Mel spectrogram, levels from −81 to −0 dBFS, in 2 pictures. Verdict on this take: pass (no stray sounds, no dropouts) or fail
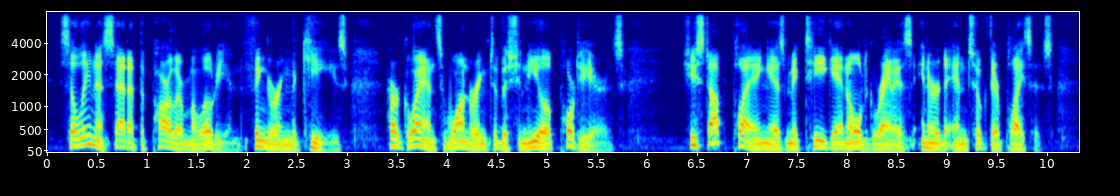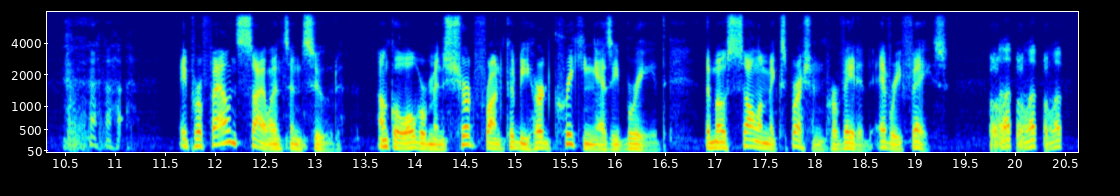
fail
